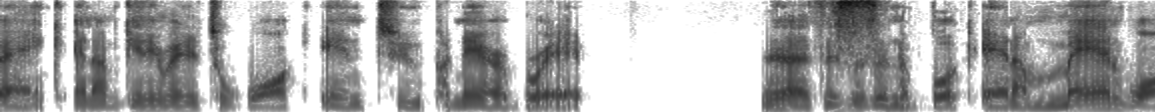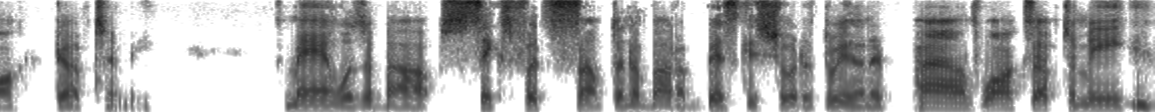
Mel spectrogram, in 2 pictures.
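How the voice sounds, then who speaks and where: Over a quiet background, a man with an American accent and an unremarkable speaking voice talks at a moderate pace and a medium pitch with lively intonation, in a dry, close sound with no echo. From Chicago, Illinois. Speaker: motivational speaker and author. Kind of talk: casual interview chat.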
